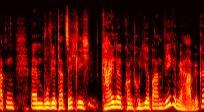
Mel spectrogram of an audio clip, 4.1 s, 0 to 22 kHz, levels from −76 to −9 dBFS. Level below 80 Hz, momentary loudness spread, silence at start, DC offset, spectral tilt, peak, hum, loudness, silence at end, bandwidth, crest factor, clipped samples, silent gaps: -62 dBFS; 8 LU; 0 s; under 0.1%; -5 dB/octave; -10 dBFS; none; -27 LUFS; 0 s; 17 kHz; 16 dB; under 0.1%; none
